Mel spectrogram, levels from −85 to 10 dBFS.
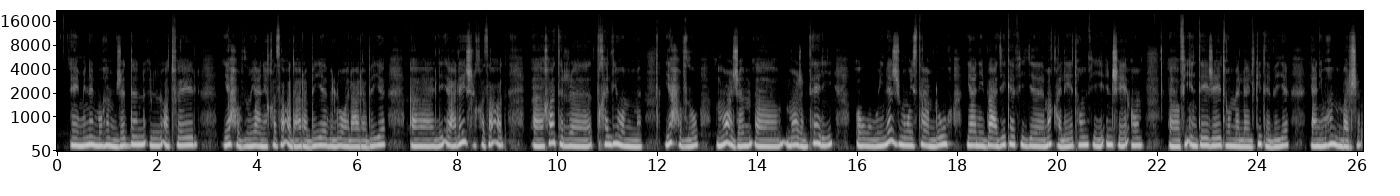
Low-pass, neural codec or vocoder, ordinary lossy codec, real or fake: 19.8 kHz; none; none; real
